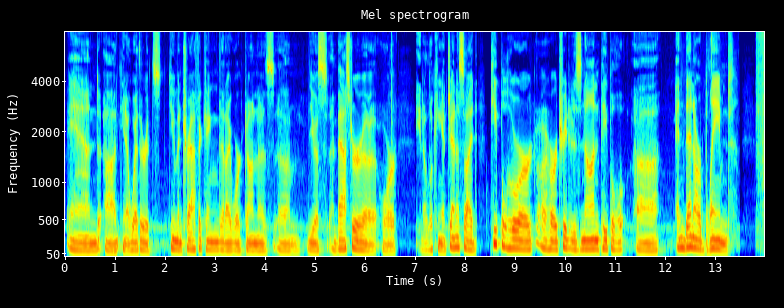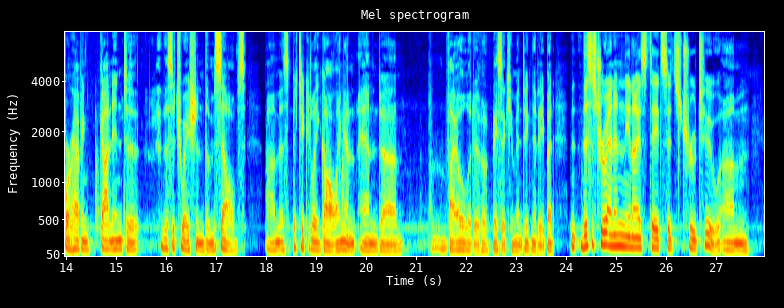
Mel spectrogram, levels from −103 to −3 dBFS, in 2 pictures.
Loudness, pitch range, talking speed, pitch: -27 LUFS, 95-120 Hz, 145 wpm, 105 Hz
